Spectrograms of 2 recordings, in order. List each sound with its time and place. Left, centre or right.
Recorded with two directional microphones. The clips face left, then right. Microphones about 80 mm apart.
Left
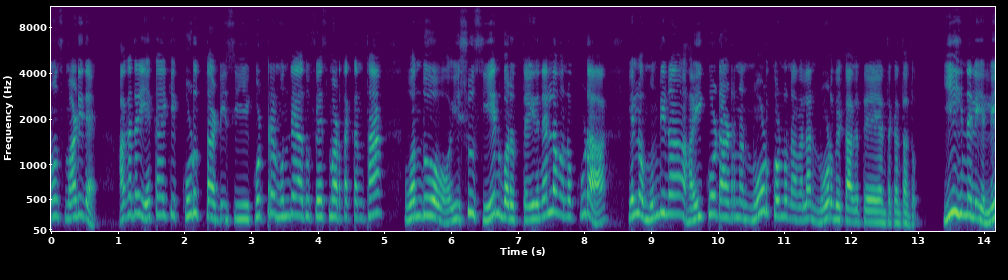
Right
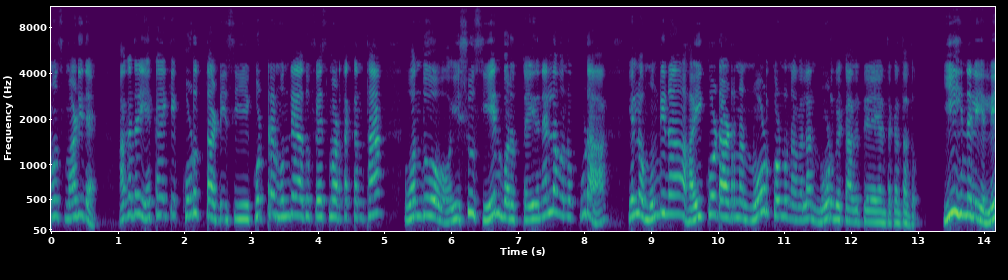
0.0 s speech: left
9.0 s speech: centre
10.8 s speech: left
11.5 s speech: left
13.4 s speech: left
